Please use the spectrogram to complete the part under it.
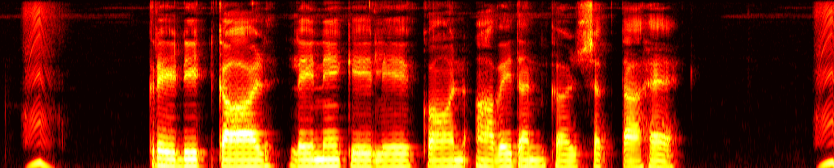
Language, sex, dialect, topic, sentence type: Hindi, male, Garhwali, banking, question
